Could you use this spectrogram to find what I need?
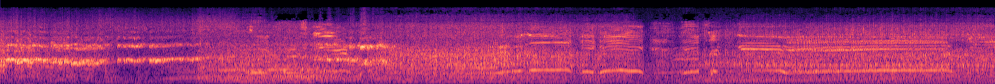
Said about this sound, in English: Pedro burns rubber.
